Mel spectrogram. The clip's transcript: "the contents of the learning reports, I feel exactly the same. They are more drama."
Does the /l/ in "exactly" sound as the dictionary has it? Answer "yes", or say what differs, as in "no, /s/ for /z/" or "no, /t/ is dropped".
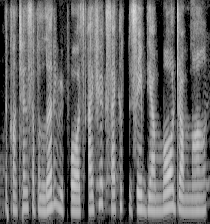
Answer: no, /l/ is dropped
